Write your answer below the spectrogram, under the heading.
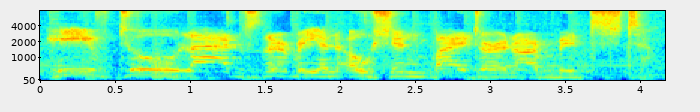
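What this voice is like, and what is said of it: Pirate character voice. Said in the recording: “do the pirate voices”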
